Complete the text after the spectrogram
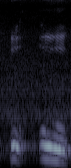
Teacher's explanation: இதழ்கள் குவிப்பதால் பிறக்கும் எழுத்துக்கள் உ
